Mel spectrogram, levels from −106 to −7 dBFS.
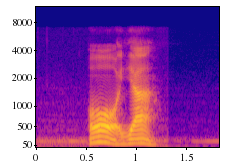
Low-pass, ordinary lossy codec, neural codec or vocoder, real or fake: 7.2 kHz; none; none; real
